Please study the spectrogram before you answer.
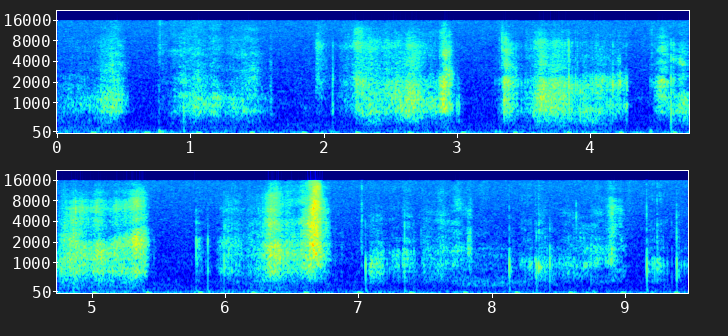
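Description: Long painted nails scratch a filled white plastic squeeze tube of Dove hand cream, producing dry, scratchy rasps with short pauses between them. The bursts are strongest in the midrange with a bright, hissy edge and stay fairly soft throughout, with one sharper stroke near the end.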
